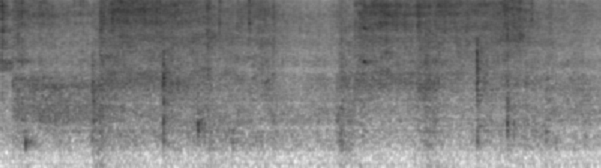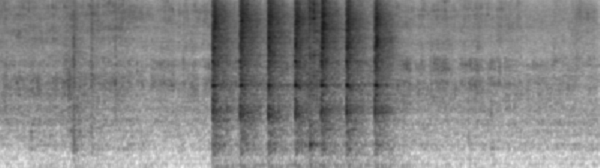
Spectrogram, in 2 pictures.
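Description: Chicken and potatoes sizzling in a pot as they are stirred, with scattered knocks. About seven seconds in comes a quick run of about eight sharp clatters lasting just over a second.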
